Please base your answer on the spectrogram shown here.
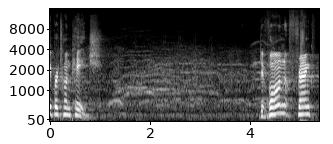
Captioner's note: audience cheers and applause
